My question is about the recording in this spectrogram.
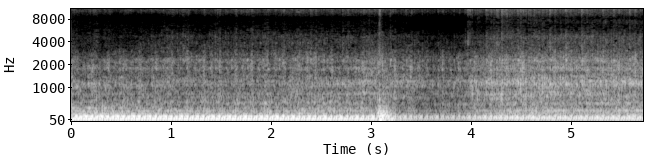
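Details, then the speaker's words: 24-valve Cummins diesel at about 330,000 km, warm at 89 °C, idling just after valve lash adjustment to cure a tick: smooth, even idle at roughly three beats a second, no ticking; sounds considerably better. "I can definitely tell sounds way better considerably better there awesome"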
